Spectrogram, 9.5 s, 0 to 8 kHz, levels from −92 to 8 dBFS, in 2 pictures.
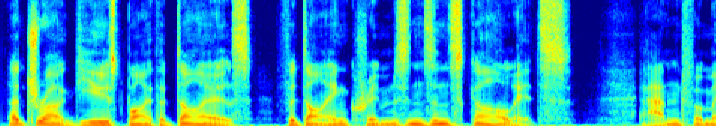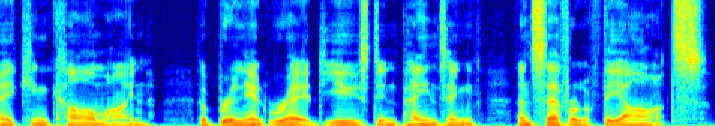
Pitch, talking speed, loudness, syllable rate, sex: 90 Hz, 165 wpm, -19 LUFS, 4.2 syllables/s, male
